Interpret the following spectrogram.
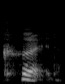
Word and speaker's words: could: And then in the result, you're going to use would or could. Would or could. Sometimes people have a hard time pronouncing those. You don't really say the L sound.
